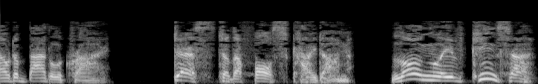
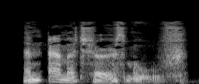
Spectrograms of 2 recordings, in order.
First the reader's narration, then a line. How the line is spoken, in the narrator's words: he sneered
